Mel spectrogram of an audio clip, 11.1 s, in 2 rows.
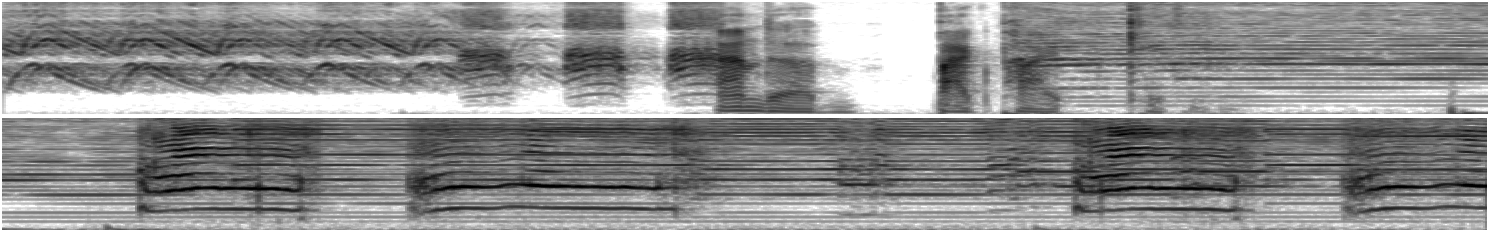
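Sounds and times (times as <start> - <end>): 
warbling siren wail from a police siren duck: 0.0 - 2.2, 5.9 - 11.1
speech: 1.7 - 4.7.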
